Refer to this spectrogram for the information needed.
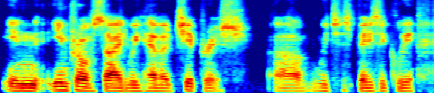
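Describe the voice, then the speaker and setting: Speaking in a Finnish accent at a moderate pace, a man uses a fairly low pitch, a bright, sharp tone and a monotone, flat intonation, recorded dry and close with no echo against a quiet background. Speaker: improv practitioner, guest. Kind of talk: live-streamed discussion. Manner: halting.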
